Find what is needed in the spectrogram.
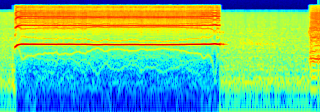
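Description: A loud, steady whistle-like tone, held for about two and a half seconds and then cut off. Near the end a low, buzzy pitched sound with many overtones starts.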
